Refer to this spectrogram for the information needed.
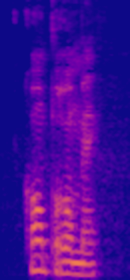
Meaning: inflection of compromettre: 1. first/second-person singular present indicative 2. second-person singular imperative
- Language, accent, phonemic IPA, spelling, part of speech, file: French, Canada, /kɔ̃.pʁɔ.mɛ/, compromets, verb, LL-Q150 (fra)-compromets.wav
